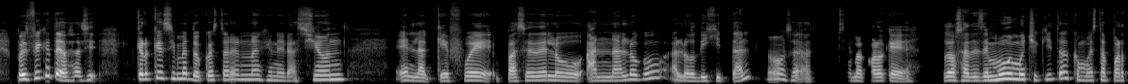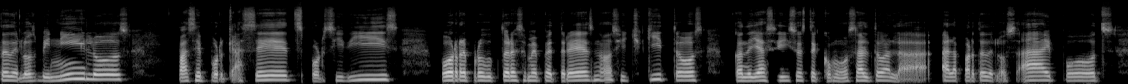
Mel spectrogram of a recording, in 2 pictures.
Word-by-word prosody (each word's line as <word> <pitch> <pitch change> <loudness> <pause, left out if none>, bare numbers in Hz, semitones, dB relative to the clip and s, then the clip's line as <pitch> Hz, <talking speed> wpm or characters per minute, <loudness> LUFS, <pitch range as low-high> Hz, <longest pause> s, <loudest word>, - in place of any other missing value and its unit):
Pues 230 +1 +8
fíjate, 305 +7 +6
o 180 - +4
sea, 195 +1 0
sí, 200 +1 -5 0.4
creo 240 +1 +6
que 295 -1 +3
sí 275 - -1
me 260 0 +3
tocó 200 -2 +1
estar 205 +1 -1
en 225 - -1
una 225 -1 0
generación 215 +4 0 0.5
en 185 -1 -1
la 155 -2 +2
que 165 - -1
fue 185 +2 +1
pasé 165 +3 +1
de 190 +1 +2
lo 180 -4 +1
análogo 220 - 0
a - - -4
lo 165 -1 0
digital, 170 - -3
¿no? - - -2
O 235 - -2
sea, 190 0 -5 0.3
sí - - -20
me 170 - 0
acuerdo 170 0 -1
que, 155 -3 -1 0.3
o 185 0 +5
sea, 180 0 +2
desde 180 +1 0
muy 240 +7 +7
muy 240 -1 +5
chiquitos, 235 +6 -2
como 190 -2 -4
esta 190 0 -3
parte 185 +1 0
de 180 - 0
los 165 +2 -2
vinilos, 230 +5 +1 0.5
pasé 170 +3 +1
por 160 - -4
casetes, 205 +1 0
por 150 - -6
CDs, 215 +5 -3 0.4
por 190 +1 +6
reproductores 185 0 +1
MP3, 180 +2 +1
¿no? 190 - -4
Así 185 -2 -6
chiquitos, 200 -4 -2 0.3
cuando 170 0 +1
ya 180 +2 +3
se 175 - -6
hizo, 180 +1 -4
este, 180 -1 -4
como 155 -1 -5
salto 180 +1 0
a 175 - -1
la 155 - -4
a - - +2
la 175 - -1
parte 185 - -2
de 170 - -4
los - - -7 0.3
iPods, 175 -1 -3
190 Hz, 185 wpm, -22 LUFS, 175-220 Hz, 0.5 s, Pues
